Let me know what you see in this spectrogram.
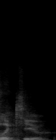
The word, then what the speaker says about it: Lecque: So it is Lecque. Okay. – It is Lecque. – You had me thinking twice for a minute there, and then yeah. I was like, "There's no way." – No. So Jalen Lecque, a really high profile recruit in high school.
